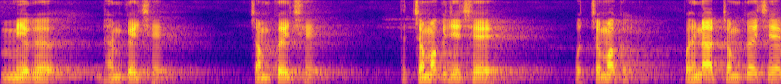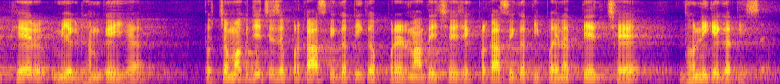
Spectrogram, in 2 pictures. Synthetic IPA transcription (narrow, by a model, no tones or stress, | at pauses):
meɡʱɖʱənkət͡ʃʰɛ̰ | t͡ʃəmkəjt͡ʃʰɛ̰ | t̪ɔt͡ʃəməkd͡ʒet͡ʃʰɛ | ot͡ʃəməkpəɦinət͡ʃəmkət͡ʃʰɛpʰeɾmeɡʱɖʱənkəjə | t̪ɔt͡ʃəməkd͡ʒet͡ʃʰɛsepɾəkaskeɡət̪ikepɾeɾnad̪et͡ʃʰɛd͡ʒepɾəkaskeɡət̪ipəɦinət̪ed͡ʒt͡ʃʰɛd̪ʱonikeɡət̪isḛ̃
